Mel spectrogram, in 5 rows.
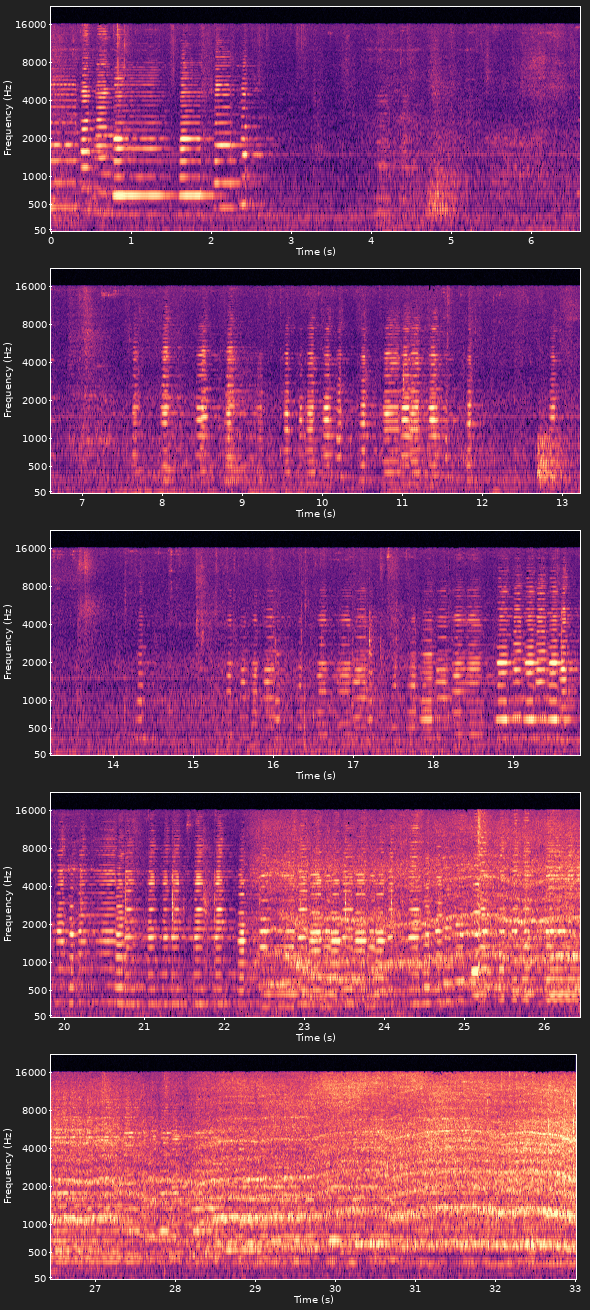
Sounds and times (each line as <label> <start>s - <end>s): accordeon player 0.0s - 3.3s
accordeon player 7.6s - 13.3s
accordeon player 14.1s - 33.0s
building site 21.1s - 33.0s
